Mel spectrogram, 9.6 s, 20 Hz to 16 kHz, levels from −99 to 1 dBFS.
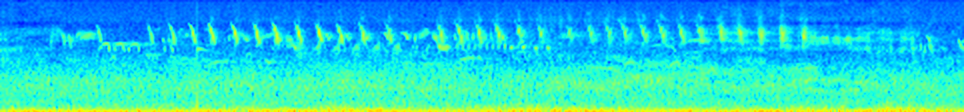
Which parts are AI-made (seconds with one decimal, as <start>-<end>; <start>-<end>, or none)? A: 0.0-0.6; 7.0-9.2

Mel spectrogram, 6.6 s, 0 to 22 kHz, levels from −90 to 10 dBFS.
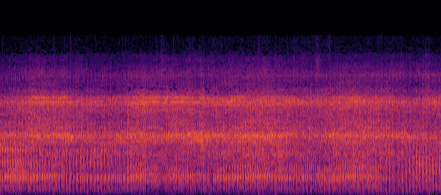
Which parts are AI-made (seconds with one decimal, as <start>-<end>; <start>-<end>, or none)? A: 4.2-5.0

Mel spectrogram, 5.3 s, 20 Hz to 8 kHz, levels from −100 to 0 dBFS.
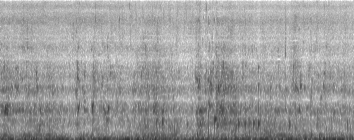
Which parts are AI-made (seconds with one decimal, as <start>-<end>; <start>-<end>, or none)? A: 0.0-0.8; 4.0-4.5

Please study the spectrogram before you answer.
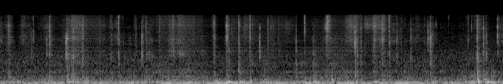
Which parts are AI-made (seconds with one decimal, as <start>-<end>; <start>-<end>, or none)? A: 0.4-1.1; 1.5-3.9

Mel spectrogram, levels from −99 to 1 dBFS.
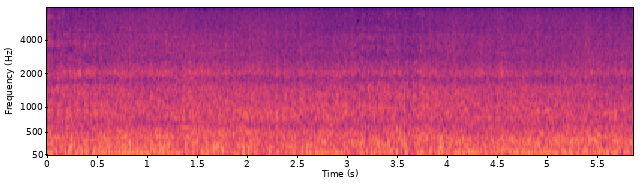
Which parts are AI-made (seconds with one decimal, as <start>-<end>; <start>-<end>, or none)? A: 0.6-3.1; 3.8-5.9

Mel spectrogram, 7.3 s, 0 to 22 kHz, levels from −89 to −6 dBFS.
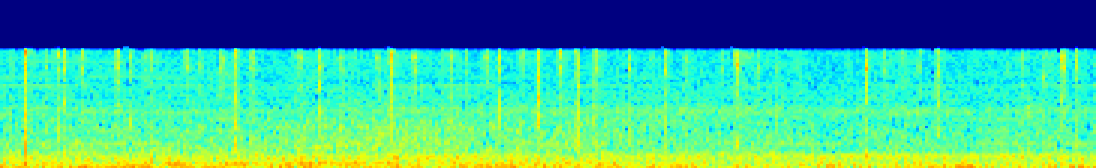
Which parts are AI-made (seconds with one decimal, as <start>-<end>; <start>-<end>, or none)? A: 0.9-1.6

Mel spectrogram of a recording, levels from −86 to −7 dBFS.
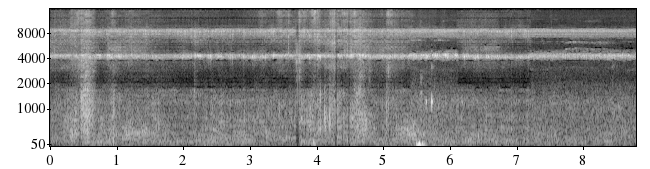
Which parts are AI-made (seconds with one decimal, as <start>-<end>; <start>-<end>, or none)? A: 0.0-5.4; 6.1-7.2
